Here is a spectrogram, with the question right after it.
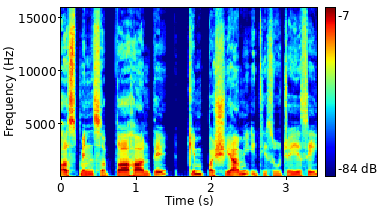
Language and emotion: Sanskrit, neutral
